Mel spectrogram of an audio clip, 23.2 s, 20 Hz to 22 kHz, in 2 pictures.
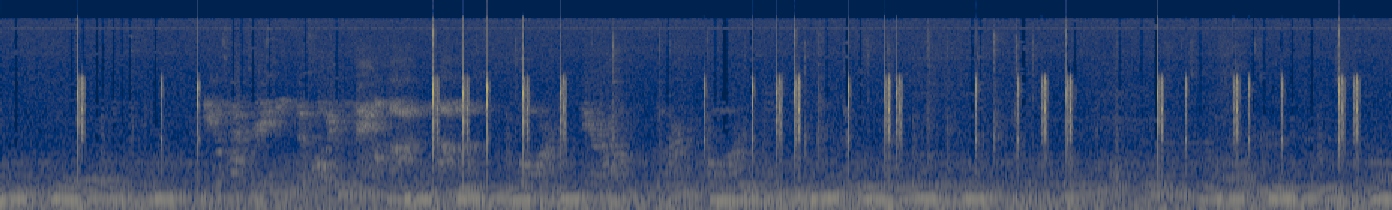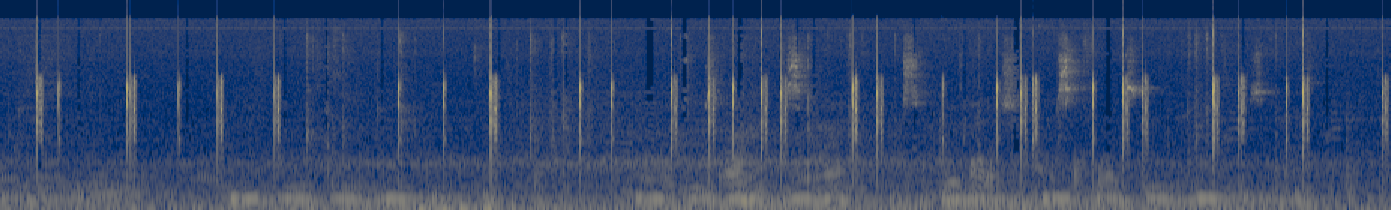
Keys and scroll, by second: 6.8 ctrl+z, 8.3 ctrl+z, 14.1 ctrl+z, 16.0 ctrl+z.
